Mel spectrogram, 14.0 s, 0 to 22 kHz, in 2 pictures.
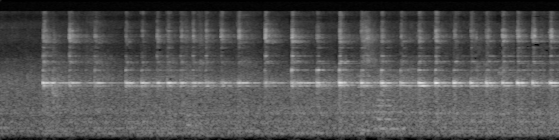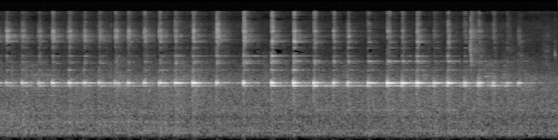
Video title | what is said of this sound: Tema 1: IPA-Bunyi #2 | Ternyata suara ketukan gelas dengan sendok yang ada di dalam air bisa terdengar oleh kita semuanya.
